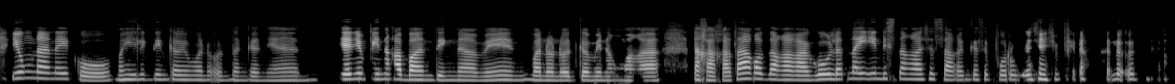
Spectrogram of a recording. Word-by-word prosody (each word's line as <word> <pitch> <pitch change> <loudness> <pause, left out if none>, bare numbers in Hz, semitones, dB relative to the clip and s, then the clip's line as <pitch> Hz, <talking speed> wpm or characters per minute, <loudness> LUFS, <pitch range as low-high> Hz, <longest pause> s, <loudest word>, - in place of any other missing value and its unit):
yung 290 +1 +2
nanay 270 -2 +2
ko 185 -3 -3
mahilig 230 0 -4
din 230 -1 -5
kami 220 -2 -4
manood 205 -1 -9
ng 195 -1 -9
ganiyan. 190 +2 -7 0.2
Yan 245 +2 +10
yung 260 - +2
pinaka-bonding 220 -5 +2
namin. 200 +2 -2
Manonood 195 -2 -1
kami 190 -1 -1
ng 190 - -6
mga 185 +1 -1 0.3
nakakatakot, 215 +6 +3
nakakagulat, 230 +2 +2
naiinis 260 -1 0
na 255 -1 -3
nga 240 0 +2
siya 250 - -6
sa'kin 215 -3 -4
kasi 225 0 -9
puro 220 0 -6
ganiyan 230 +1 +1
yung 245 - -12
pinapanood 245 -1 -5
namin. 245 0 -22
215 Hz, 155 wpm, -24 LUFS, 195-245 Hz, 0.3 s, Yan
